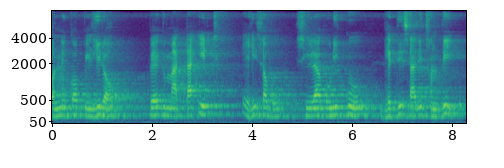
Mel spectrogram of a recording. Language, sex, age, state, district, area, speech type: Odia, male, 45-60, Odisha, Nayagarh, rural, read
